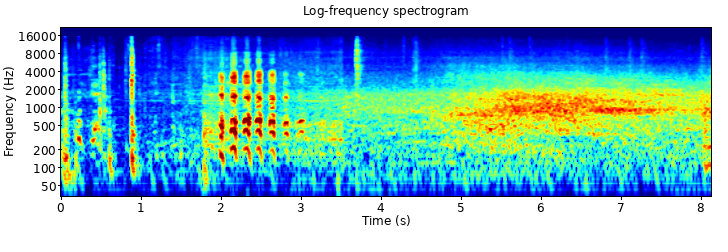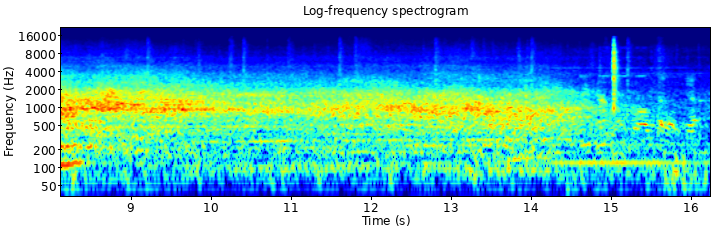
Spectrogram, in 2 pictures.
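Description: Laughter, then a steady rushing noise that swells about four seconds in and slowly fades, like a vehicle or traffic.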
